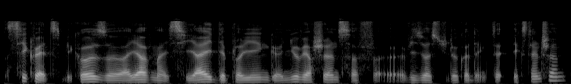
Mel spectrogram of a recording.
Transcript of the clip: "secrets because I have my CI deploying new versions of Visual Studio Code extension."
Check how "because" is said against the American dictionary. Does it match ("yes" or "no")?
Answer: yes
